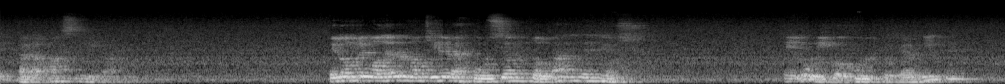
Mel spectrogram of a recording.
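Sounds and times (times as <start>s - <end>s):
man speaking: 0.0s - 1.4s, 3.3s - 6.5s, 7.8s - 9.8s
steady background hiss: 0.0s - 10.0s.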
